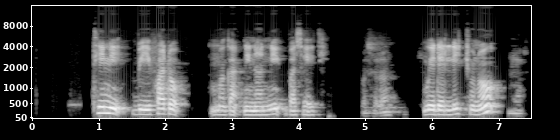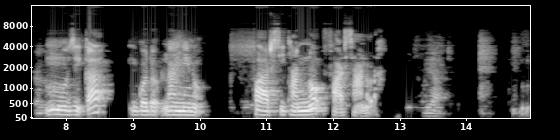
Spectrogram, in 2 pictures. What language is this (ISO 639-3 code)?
sid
